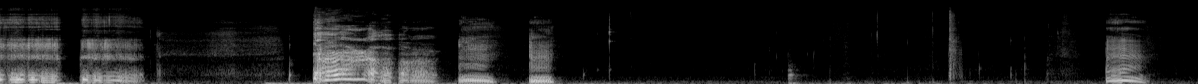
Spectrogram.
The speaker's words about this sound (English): Yes, I'm okay. And no, I don't smoke. Even though that cough can seem like I smoke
